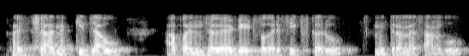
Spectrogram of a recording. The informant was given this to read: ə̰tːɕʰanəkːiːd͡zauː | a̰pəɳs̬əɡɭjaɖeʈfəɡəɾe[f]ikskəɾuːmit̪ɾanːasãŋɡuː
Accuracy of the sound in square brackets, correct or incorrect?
correct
